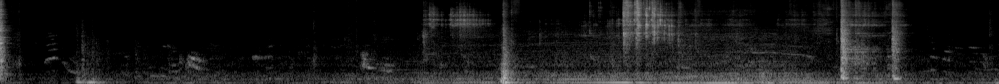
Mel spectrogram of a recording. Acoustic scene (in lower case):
kitchen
